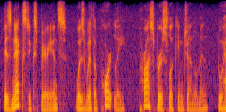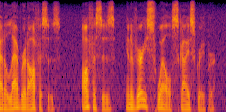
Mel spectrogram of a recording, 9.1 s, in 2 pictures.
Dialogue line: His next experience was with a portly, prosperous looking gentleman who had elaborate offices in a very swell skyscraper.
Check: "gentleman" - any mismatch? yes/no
no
